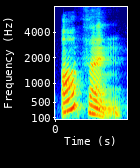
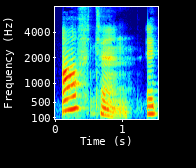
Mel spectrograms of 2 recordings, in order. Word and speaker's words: often: 참고로 often, often의 T 사운드는 해도 되고 안 해도 돼요.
